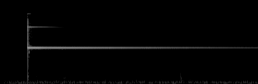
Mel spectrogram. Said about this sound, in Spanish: En algún punto no quise volver a escuchar este sonido, a pesar de ser la señal de que otra persona quería hablar conmigo.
